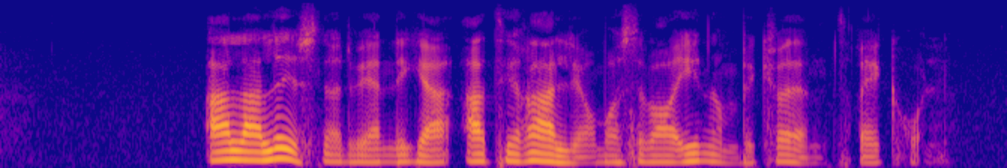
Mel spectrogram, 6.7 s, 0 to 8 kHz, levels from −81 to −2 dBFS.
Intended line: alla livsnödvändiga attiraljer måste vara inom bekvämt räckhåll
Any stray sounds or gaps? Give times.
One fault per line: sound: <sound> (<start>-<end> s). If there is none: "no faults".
no faults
